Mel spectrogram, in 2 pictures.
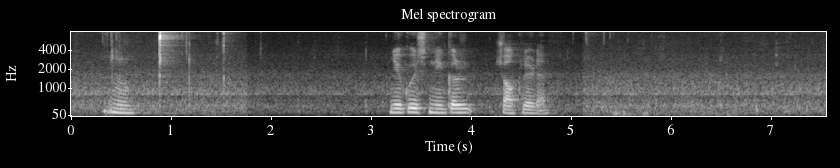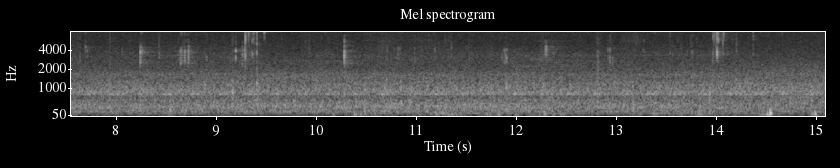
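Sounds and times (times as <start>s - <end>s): electric fan whirring: 0.0s - 15.0s
chewing cake with small crunches: 5.3s - 14.5s.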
